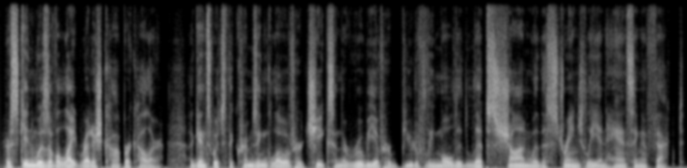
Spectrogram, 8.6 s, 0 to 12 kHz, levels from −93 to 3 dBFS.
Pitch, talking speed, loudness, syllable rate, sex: 100 Hz, 215 wpm, -20 LUFS, 5.8 syllables/s, male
